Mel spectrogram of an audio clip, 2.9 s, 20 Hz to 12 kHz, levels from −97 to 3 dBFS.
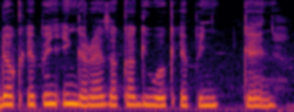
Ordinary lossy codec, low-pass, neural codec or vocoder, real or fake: none; none; none; real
